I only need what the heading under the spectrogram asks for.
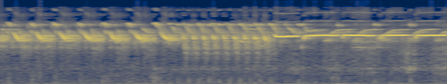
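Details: Song of a male canary meant for training other canaries: a dense rapid trill gives way to slower, evenly spaced rising whistled notes, clear and loud.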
